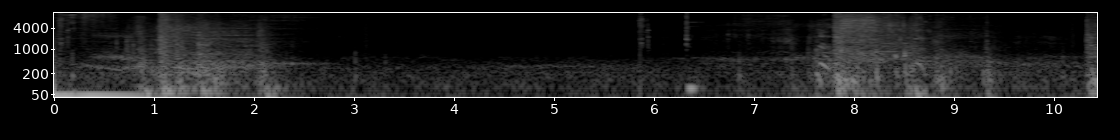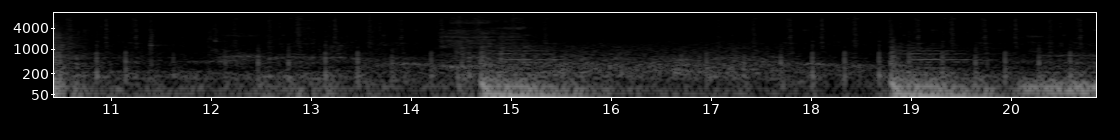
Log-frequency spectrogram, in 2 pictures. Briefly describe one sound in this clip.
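Heavy footsteps clank on stone.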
